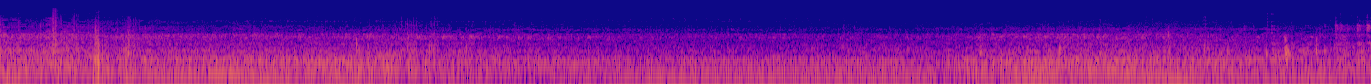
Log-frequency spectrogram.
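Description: An SUV's engine running at low, steady revs as the vehicle creeps forward, towing on a rope tied to a stuck magnet.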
